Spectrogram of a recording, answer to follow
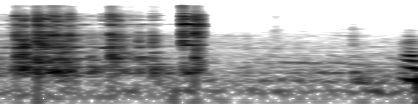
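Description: Metal spoon stirring sugar syrup in a steel saucepan, scraping and clinking against the pan, ending with one sharp clink about a second in.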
